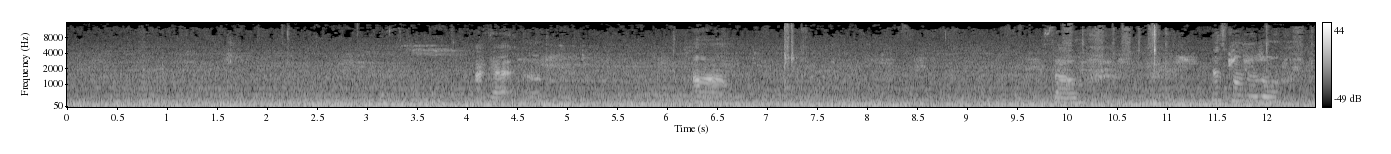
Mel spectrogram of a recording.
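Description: Steady road and engine rumble inside a moving car's cabin, with a few faint snatches of voices.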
